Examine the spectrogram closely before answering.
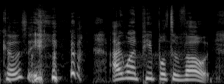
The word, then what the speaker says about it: koozie: Koozie is a brand name like Kleenex. because they the proper way to pronounce it. No, it's not. It's a koozie cozy.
